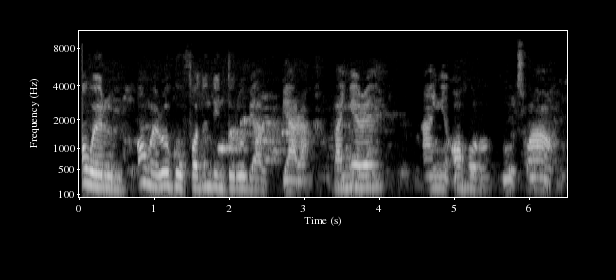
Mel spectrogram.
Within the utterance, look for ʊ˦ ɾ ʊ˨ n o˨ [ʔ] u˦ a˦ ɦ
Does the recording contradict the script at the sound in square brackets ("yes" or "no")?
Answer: yes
